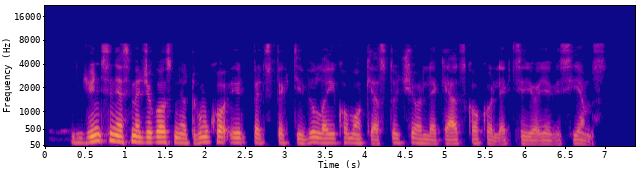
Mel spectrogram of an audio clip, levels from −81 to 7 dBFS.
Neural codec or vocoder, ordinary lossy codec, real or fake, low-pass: none; AAC, 48 kbps; real; 7.2 kHz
